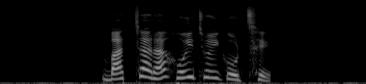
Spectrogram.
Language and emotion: Bengali, neutral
